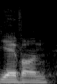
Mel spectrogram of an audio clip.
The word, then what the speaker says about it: Yevon: Ebon oh right now in English they said yevon I think that would be a Yahweh and I mentioned evam there's other reasons why in the English it's pronounced yavon but in the Japanese it's just Ebon and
